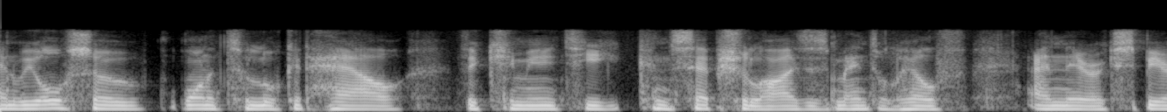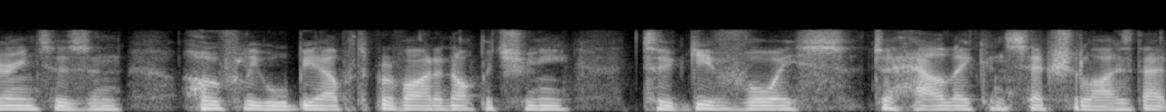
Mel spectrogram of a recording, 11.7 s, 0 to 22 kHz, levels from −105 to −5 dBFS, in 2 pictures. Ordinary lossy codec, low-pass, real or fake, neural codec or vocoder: MP3, 64 kbps; 7.2 kHz; real; none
